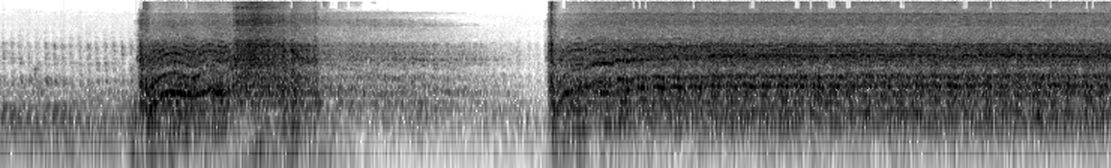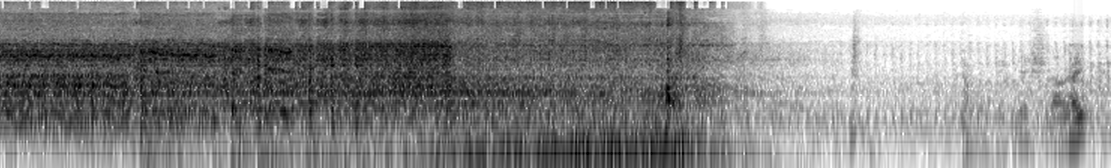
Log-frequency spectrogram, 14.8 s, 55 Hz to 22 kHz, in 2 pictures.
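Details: Range Rover V8, first start after ignition service, fed from a temporary external fuel tank with electric pump, in neutral: starter churns briefly, catches, then settles into a steady, even idle before shutting off; clean first start.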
